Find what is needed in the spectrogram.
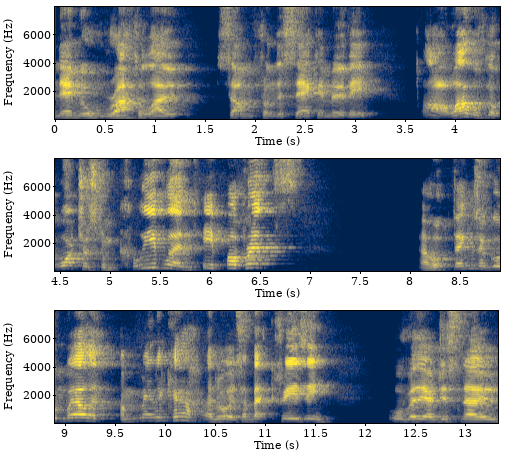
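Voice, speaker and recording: A man with a Scottish accent talks at a moderate pace with very wide pitch swings, and the room echo is audible. His voice is fairly high-pitched, with a bright, sharp tone. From Scotland. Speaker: quiz host. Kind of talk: live online quiz hosting. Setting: live stream from home. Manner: animated.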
